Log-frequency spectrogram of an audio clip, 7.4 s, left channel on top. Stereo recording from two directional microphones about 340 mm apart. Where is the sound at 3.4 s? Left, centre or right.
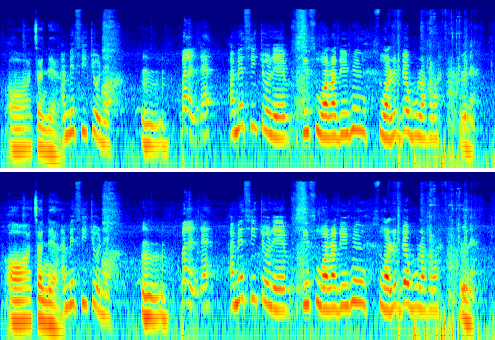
Centre.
